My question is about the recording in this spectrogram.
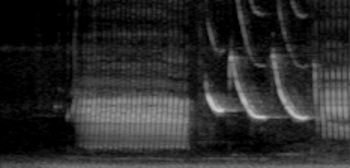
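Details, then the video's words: Song of a canary kept as a master bird to teach singing: a long even buzzing trill, then two or three sharp sweeping downward whistles, ending in another bright trill over a faint background hum. "BURUNG KENARI Gacor‼ di MASTERI pakai burung ini LANGSUNG Ikut Gacor❗❗"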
